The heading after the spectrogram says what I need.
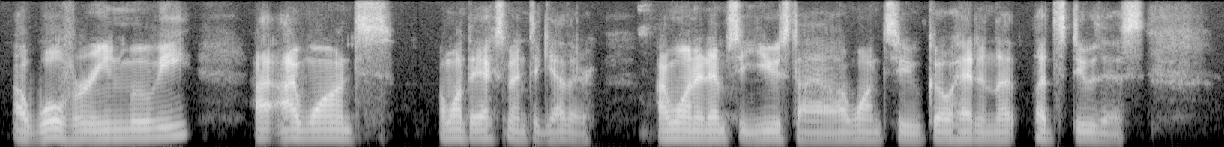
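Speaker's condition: No condition

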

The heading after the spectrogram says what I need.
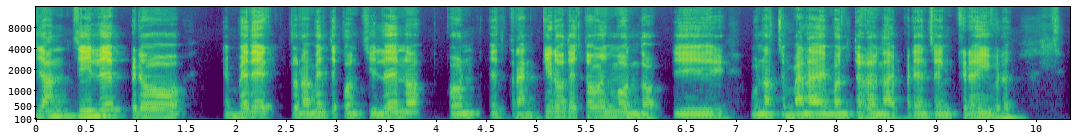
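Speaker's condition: Hearing loss with cochlear implant; congenital hearing loss

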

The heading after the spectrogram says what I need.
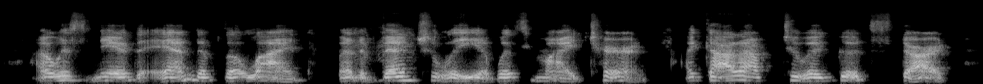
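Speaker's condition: ALS, primary lateral sclerosis

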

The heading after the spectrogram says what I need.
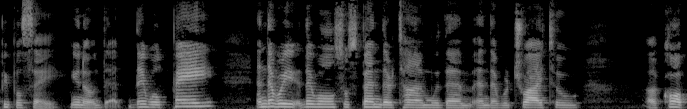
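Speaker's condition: No condition

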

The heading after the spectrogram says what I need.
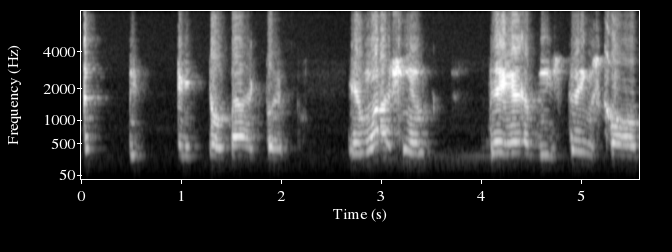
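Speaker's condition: Cerebral palsy; appearance likened to Parkinson's

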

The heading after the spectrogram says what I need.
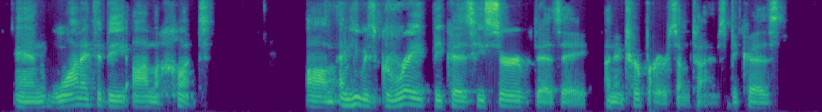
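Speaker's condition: No condition

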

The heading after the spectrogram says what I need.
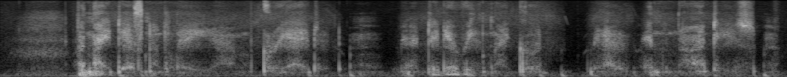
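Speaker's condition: Laryngectomy, voice prosthesis; vocal cord cancer, throat cancer recurrence 8 years later, laryngectomy late 2016, second operation for spreading infection; very quiet, odd manner of speaking, fluent in paragraphs since start of speech therapy

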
